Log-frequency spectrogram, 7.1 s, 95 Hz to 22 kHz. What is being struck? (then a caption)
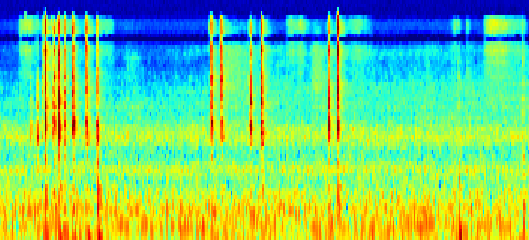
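Plastic mechanical keyboard keys. A white 60% Anne Pro 2 mechanical keyboard with plastic keycaps, lit blue, is typed on with fingertips. Short bursts of sharp, clacky keystrokes come in clusters near the start and in the middle, separated by pauses, over a steady low hum.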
